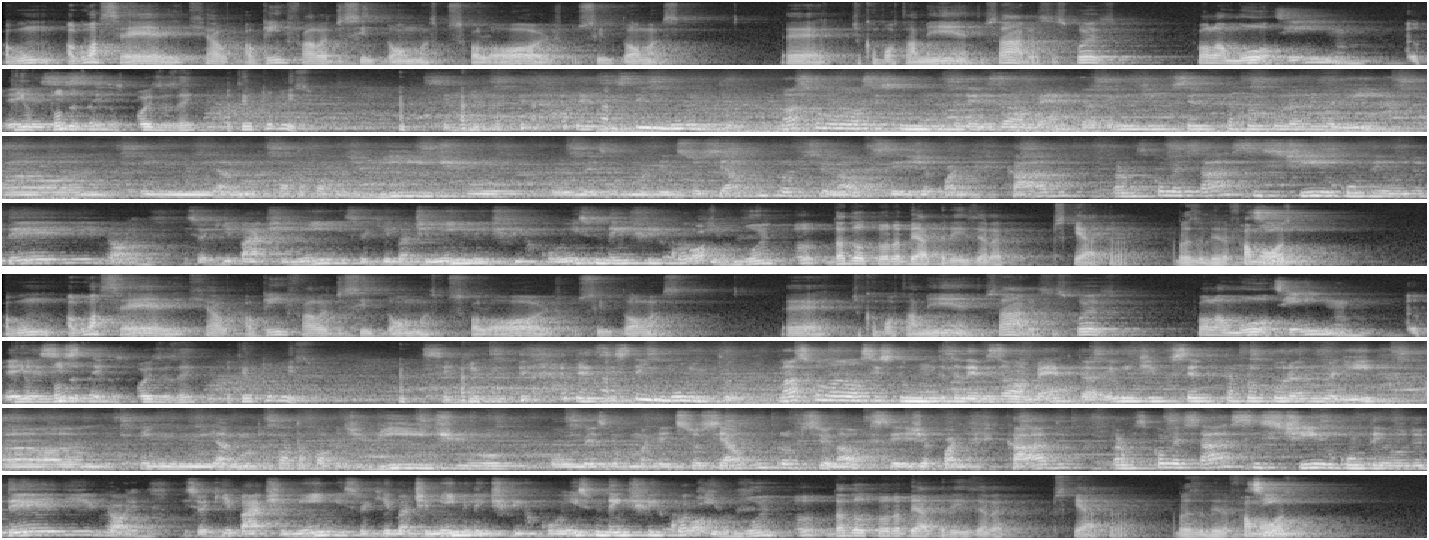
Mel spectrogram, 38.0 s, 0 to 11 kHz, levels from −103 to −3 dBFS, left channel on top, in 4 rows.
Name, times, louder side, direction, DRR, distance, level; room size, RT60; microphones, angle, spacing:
voice 1, 0.0-4.5 5.2-5.5 5.8-7.4 8.0-8.5 9.4-10.8 11.1-11.6 32.9-35.2 35.6-36.0 36.3-37.1, left 1 dB, 10° left, 6 dB, 0.4 m, -23 dB
voice 2, 8.6-9.0 9.5-10.2 12.3-18.7 19.0-22.4 22.6-29.4 29.7-33.4 36.8-37.1, right 3 dB, 85° right, 5 dB, 1.0 m, -20 dB
sound 1, 10.8-24.9, left 1 dB, 35° left, 1.6 m, -32 dB
sound 2, 12.3-28.3, right 2 dB, 50° right, 3.5 m, -37 dB
sound 3, 13.5-19.5, left 7 dB, 75° left, 0.4 m, -35 dB
15.0 x 7.5 x 2.5 m, 1.1 s
head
